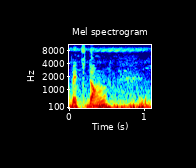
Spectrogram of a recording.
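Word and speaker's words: Bích Động: it in my head, when you say it kind of like that with that a little bit of a Vietnamese inflection, bitchdong, it sounds okay. But if you say it like dong, it sounds it sounds more vulgar.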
